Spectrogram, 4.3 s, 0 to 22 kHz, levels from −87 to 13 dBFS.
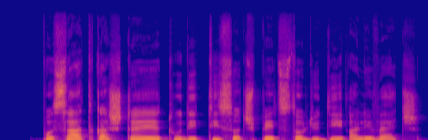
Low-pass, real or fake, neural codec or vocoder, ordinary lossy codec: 19.8 kHz; real; none; none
